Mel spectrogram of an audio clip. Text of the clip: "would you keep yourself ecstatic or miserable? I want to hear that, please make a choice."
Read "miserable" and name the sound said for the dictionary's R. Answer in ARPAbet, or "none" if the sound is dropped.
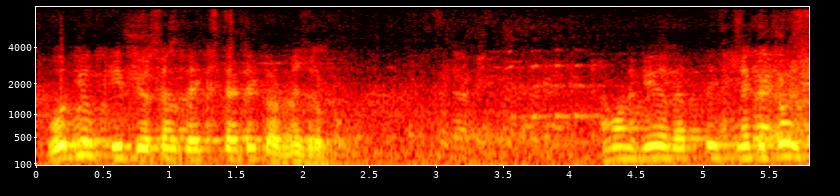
R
